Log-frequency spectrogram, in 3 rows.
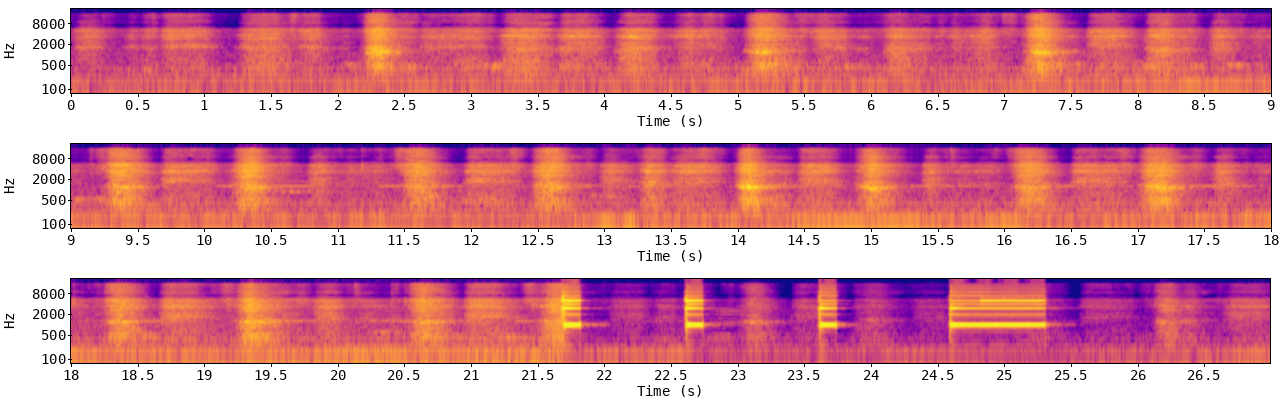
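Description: Man breathing hard in sharp, rhythmic breaths about once a second, the effort breathing of a set of 24 kg kettlebell snatches. Near the end an electronic interval timer gives three short beeps about a second apart, then one longer beep.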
